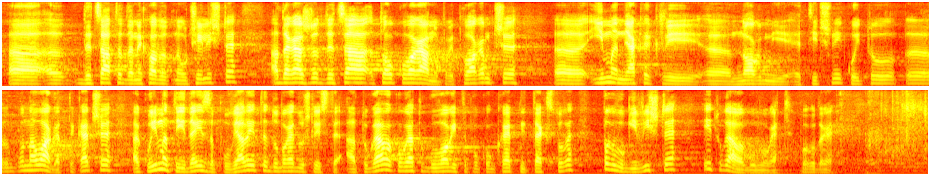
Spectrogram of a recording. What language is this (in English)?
Bulgarian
